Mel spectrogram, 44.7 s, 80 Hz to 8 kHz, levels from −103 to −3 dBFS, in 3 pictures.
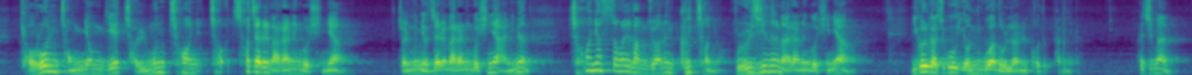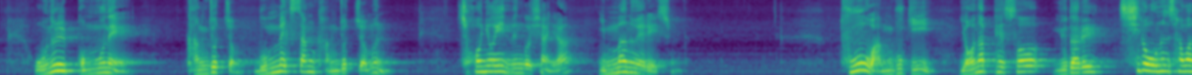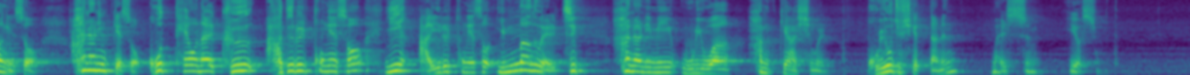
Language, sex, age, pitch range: Korean, male, 40-59, 190-255 Hz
